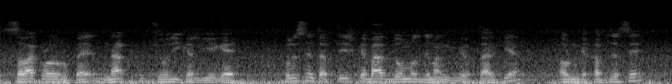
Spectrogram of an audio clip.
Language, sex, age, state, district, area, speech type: Urdu, male, 60+, Delhi, Central Delhi, urban, spontaneous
